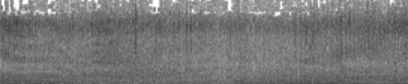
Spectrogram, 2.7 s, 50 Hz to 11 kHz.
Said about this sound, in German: Und noch 20 Sekunden bis zum Start. Die Randbrillen werden heruntergenommen. Die Motoren heulen auf. Ein unverschämter Lärm. Noch 5 Sekunden.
